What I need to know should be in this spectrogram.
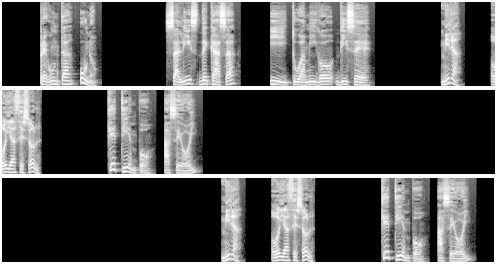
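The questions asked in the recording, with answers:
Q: ¿Qué tiempo hace hoy?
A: Hace sol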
